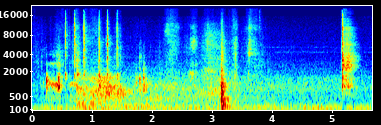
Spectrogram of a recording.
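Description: Sharp metallic clicks ring out from a torque wrench set to 30 foot-pounds while a drain plug is tightened during an oil change on a 5th-generation Toyota 4Runner, with a cluster of quick clicks early, then single distinct snaps later, close and fairly faint.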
